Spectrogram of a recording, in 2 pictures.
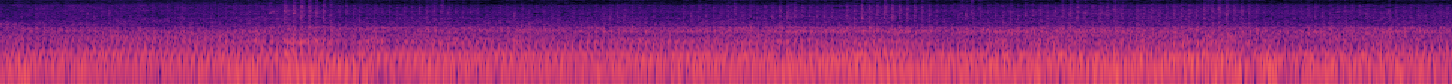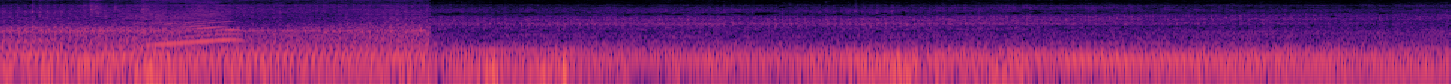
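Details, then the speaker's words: Snowblower after the carburetor repair that fixed its choke-only running, driven over grass: a steady small-engine buzz holds speed under load, then eases off without sputtering or surging; it runs properly. "yeah I'd say the only thing that needs adjusting on is the front skis but it works great"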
